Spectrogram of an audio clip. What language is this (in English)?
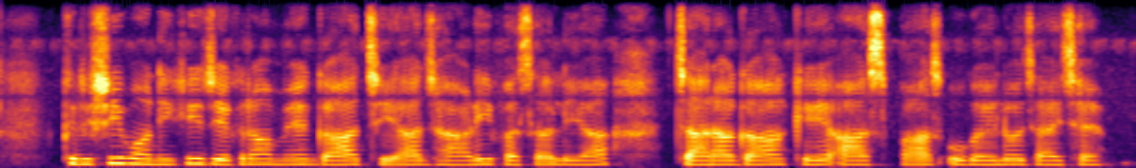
Maithili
